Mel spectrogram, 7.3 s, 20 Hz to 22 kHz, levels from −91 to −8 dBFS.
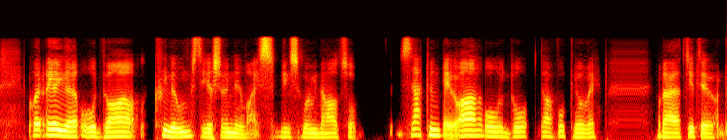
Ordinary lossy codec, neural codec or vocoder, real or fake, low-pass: none; codec, 16 kHz, 0.5 kbps, FreqCodec, larger model; fake; 7.2 kHz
